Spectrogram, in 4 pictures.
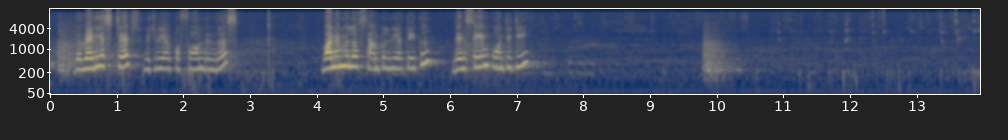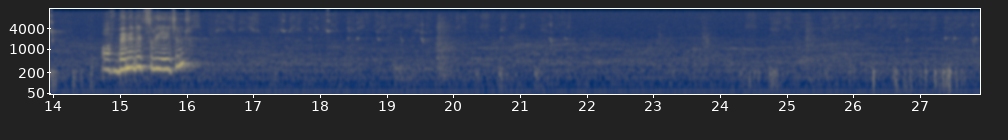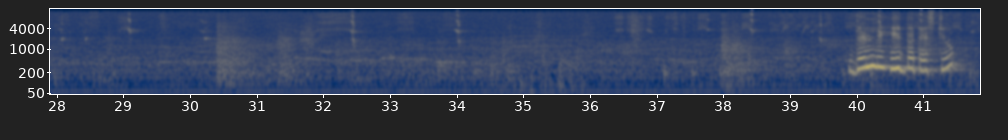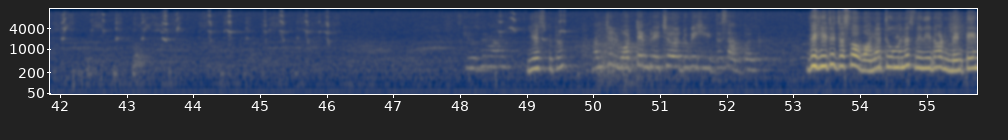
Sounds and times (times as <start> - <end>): Inside, small room: 0.0 - 55.7.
